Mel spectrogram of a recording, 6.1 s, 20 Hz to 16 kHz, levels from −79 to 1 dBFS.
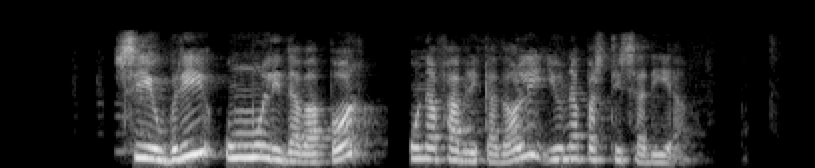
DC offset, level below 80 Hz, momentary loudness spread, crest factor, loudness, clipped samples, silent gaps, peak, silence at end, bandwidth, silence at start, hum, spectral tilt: under 0.1%; -60 dBFS; 12 LU; 16 dB; -16 LUFS; under 0.1%; 2.91-3.05 s; -2 dBFS; 0.95 s; 8 kHz; 0.85 s; none; -5 dB/octave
